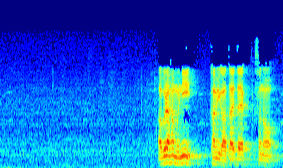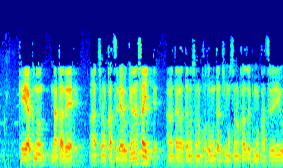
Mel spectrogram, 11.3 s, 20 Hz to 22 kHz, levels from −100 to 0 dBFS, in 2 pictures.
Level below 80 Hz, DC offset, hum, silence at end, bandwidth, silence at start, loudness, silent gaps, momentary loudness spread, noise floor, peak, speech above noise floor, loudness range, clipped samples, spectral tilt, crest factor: -66 dBFS; under 0.1%; none; 0 s; 9.4 kHz; 3.15 s; -23 LUFS; none; 14 LU; -57 dBFS; 0 dBFS; 34 dB; 5 LU; under 0.1%; -4.5 dB/octave; 26 dB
